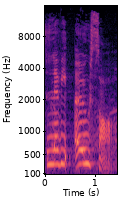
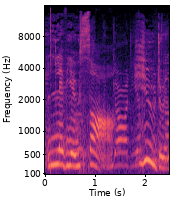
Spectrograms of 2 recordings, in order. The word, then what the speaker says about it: Leviosa: you're saying it wrong it's leviosa not leviosa if you're so clever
